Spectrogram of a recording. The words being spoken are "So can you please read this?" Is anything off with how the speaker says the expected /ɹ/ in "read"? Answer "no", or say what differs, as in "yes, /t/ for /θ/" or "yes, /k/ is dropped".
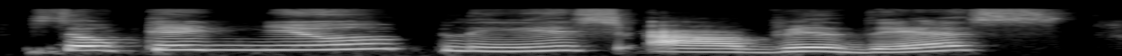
yes, /w/ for /ɹ/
